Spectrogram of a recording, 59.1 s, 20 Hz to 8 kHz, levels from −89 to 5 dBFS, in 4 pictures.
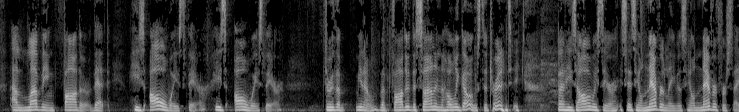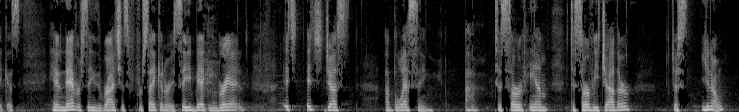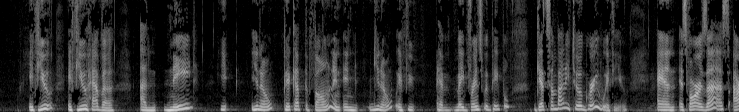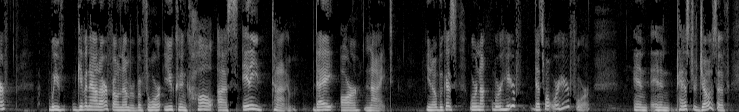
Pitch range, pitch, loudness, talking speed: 185-215 Hz, 195 Hz, -25 LUFS, 135 wpm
